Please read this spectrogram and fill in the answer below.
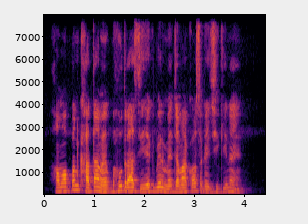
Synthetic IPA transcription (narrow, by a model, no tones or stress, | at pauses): həməpːənkʰaːt̪amẽbəɦut̪ɾasiekbeɾmẽd͡ʒəmakɔsəkɛt͡ʃʰikinəi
